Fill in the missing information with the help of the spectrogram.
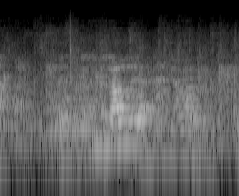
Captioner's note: applause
